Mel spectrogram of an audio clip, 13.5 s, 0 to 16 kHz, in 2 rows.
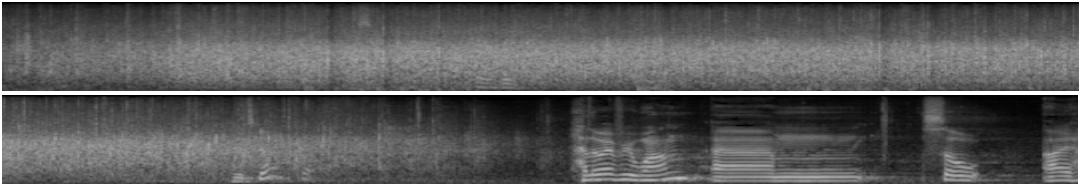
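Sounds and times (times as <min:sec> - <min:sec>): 
applause from a sizable audience welcoming speakers: 0:00.0 - 0:10.1
speech: 0:08.2 - 0:08.9, 0:10.3 - 0:13.4.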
